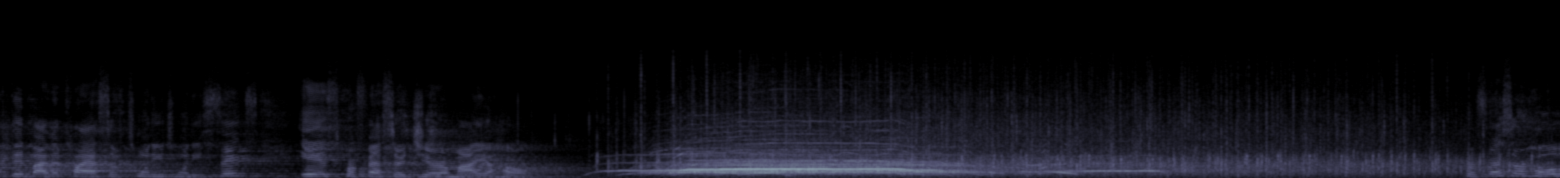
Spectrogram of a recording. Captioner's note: cheers and applause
